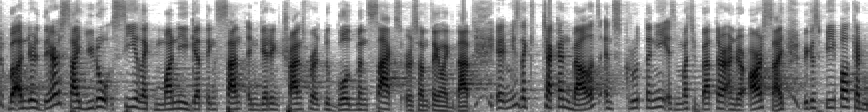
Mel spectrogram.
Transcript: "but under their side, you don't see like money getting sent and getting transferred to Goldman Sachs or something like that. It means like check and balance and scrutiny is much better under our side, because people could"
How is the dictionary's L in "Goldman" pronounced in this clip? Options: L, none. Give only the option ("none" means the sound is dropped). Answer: L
